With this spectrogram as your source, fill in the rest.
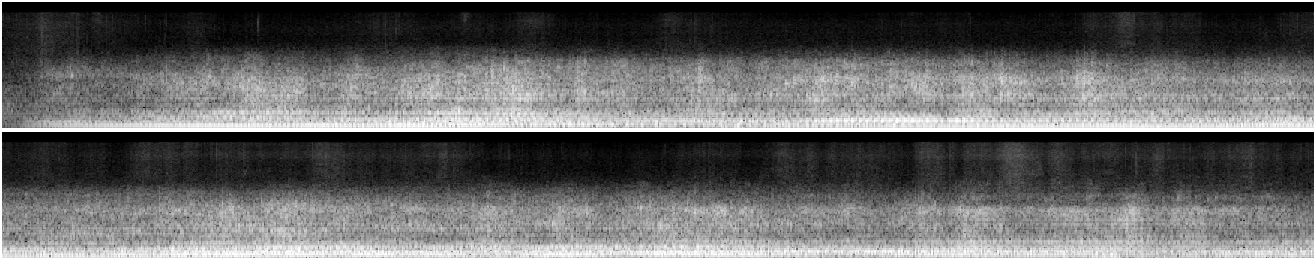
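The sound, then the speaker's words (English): A Spitfire and a light aircraft flying overhead make a loud, steady propeller-engine drone. The deep, throbbing roar holds almost unbroken for the whole stretch, with no voices. “If you think that sounds like the Battle of Britain, it's because there's a light aircraft and a Spitfire.”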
